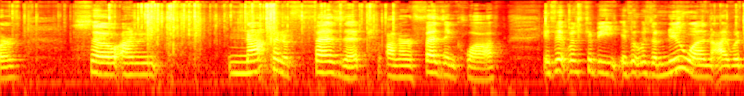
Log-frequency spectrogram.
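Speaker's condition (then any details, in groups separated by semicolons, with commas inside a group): No condition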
